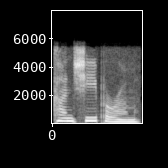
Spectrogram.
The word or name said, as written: Kanchipuram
